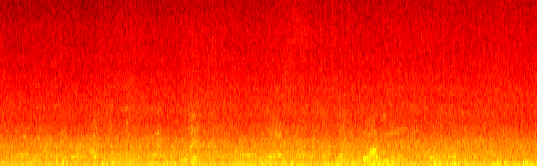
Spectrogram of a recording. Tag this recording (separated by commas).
Vehicle, Speech, speedboat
